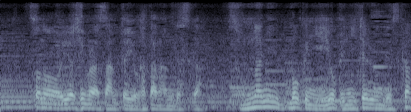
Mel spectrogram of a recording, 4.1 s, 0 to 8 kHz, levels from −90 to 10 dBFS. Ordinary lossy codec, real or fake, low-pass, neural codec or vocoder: AAC, 32 kbps; real; 7.2 kHz; none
